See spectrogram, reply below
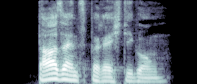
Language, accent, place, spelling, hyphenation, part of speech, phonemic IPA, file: German, Germany, Berlin, Daseinsberechtigung, Da‧seins‧be‧rech‧ti‧gung, noun, /ˈdaːzaɪ̯nsbəˌʁɛçtɪɡʊŋ/, De-Daseinsberechtigung.ogg
- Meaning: 1. entitlement to exist, right to exist 2. raison d'être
